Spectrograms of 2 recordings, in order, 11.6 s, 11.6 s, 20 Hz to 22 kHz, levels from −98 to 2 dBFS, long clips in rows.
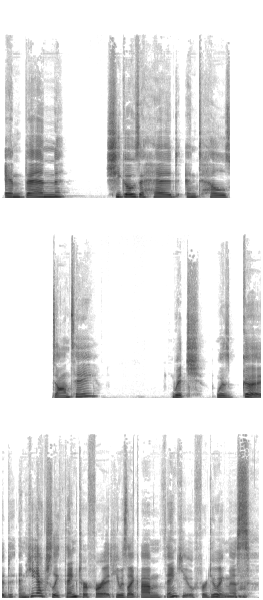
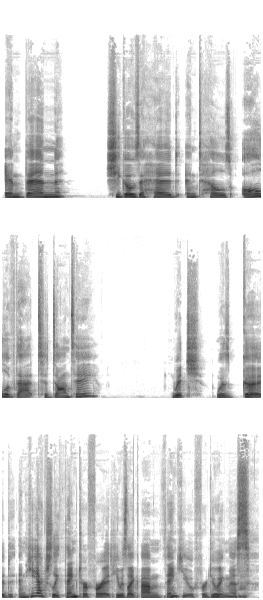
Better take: second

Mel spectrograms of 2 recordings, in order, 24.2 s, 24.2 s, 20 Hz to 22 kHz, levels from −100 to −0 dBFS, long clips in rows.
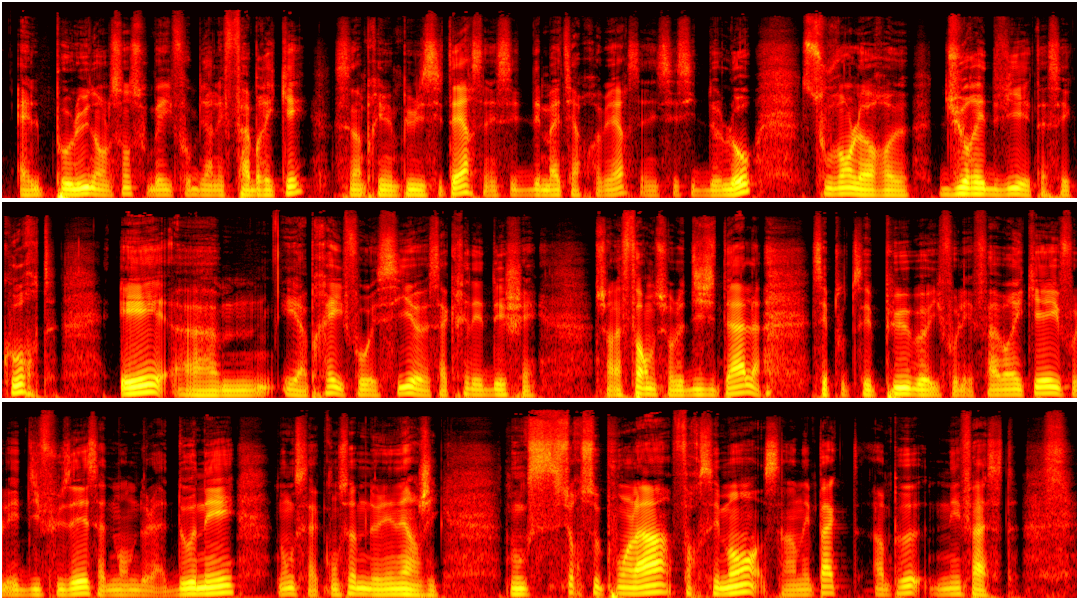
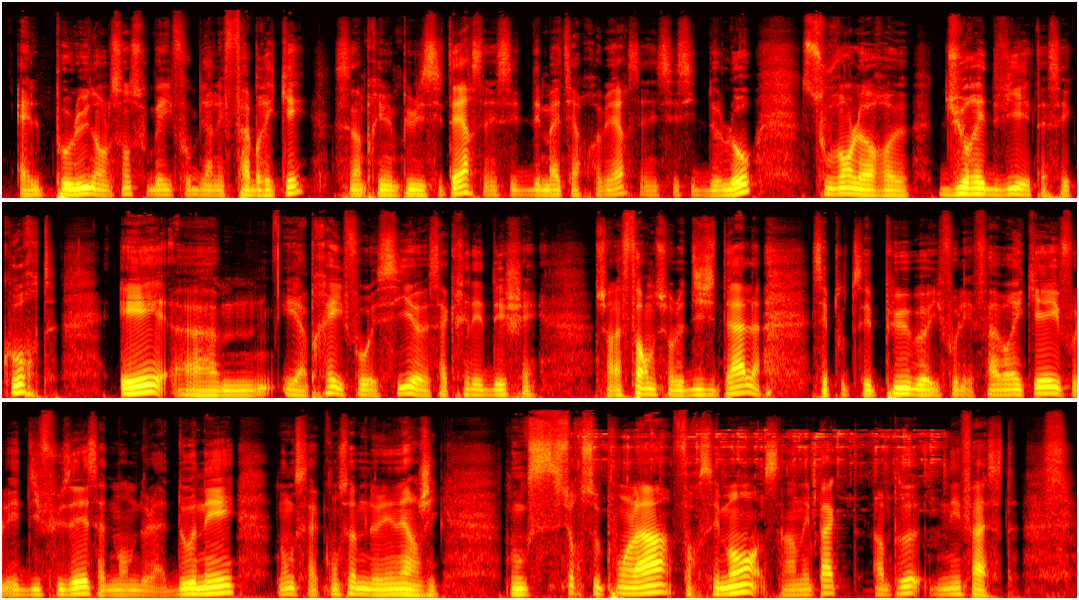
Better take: first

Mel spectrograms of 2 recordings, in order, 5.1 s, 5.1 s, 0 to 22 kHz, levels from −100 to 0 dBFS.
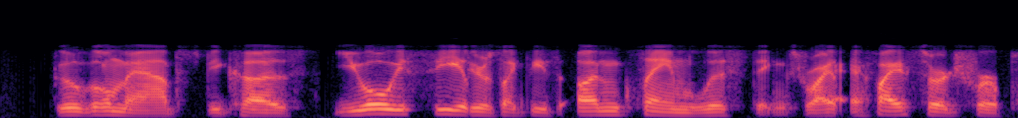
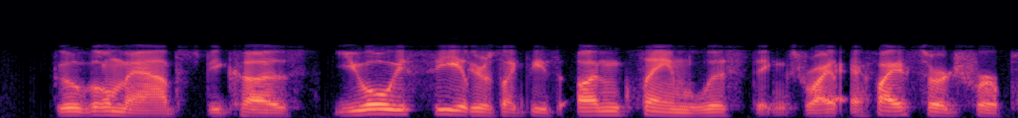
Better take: neither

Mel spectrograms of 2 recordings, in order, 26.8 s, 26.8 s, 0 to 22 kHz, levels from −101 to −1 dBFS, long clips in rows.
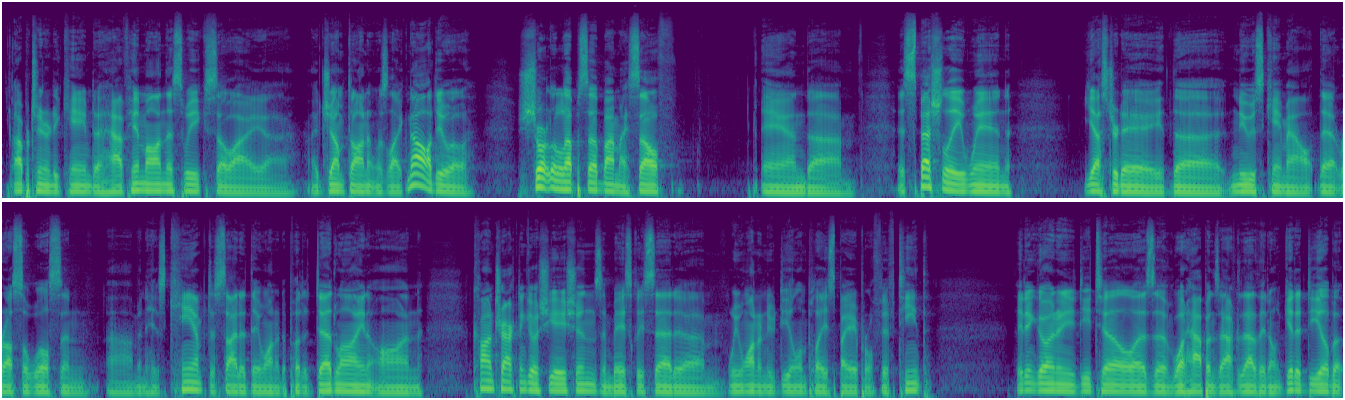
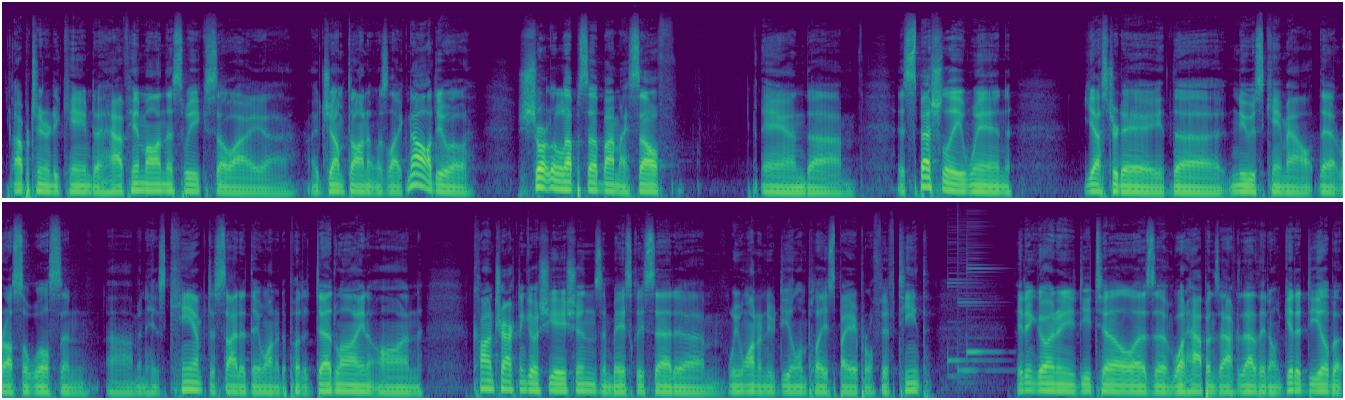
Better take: first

